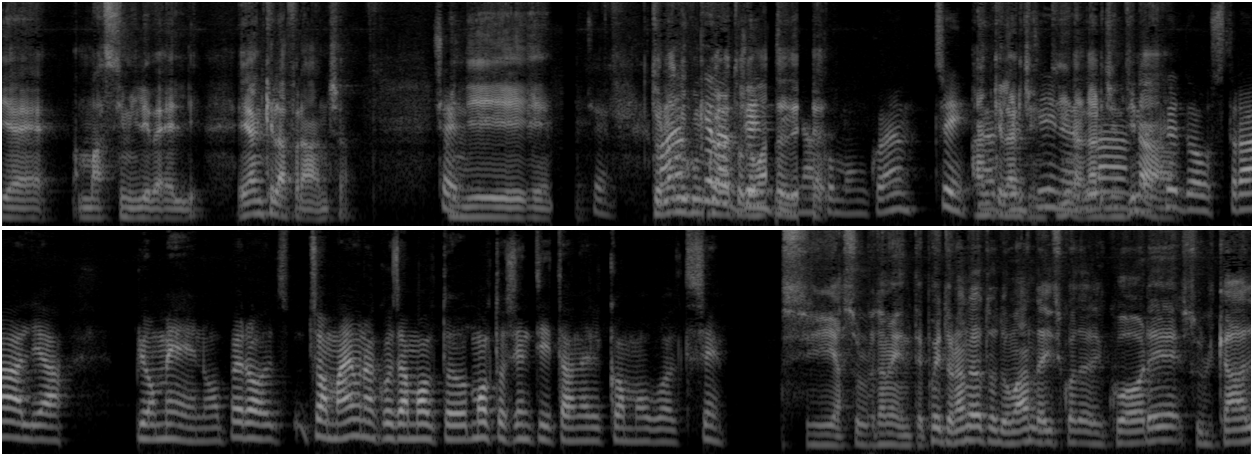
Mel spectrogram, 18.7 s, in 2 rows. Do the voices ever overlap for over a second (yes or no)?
yes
